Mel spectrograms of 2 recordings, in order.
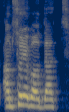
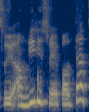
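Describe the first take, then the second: First: Mock flat sorry, a bit louder; insincere sorry. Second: Gently sincere, a little higher; sincere apology demo. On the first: Tutor mocks a careless apology, half-hearted. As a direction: toss off the apology without meaning it. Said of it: "This is not sorry". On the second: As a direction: say sorry like you mean it. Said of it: "Use this". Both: Shown as a demonstration.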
